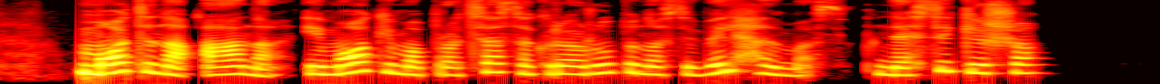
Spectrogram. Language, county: Lithuanian, Kaunas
